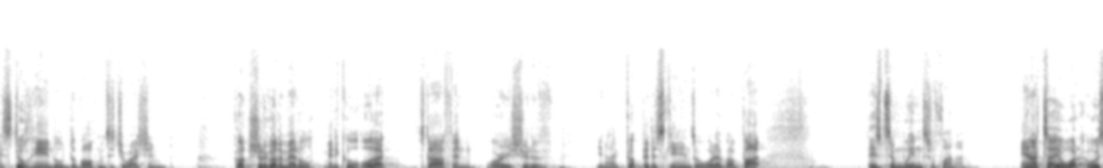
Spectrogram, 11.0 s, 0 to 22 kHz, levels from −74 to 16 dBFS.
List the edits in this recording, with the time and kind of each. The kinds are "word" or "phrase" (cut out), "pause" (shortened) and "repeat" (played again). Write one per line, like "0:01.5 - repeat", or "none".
0:08.8 - word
